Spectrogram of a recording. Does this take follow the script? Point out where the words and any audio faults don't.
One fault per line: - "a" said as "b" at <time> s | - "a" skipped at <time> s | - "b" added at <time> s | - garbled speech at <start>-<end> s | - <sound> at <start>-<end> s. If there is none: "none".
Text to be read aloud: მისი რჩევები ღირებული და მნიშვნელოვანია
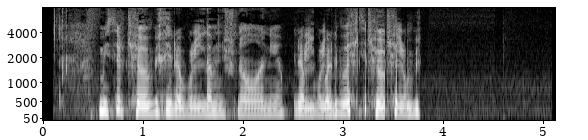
- garbled speech at 2.5-3.8 s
